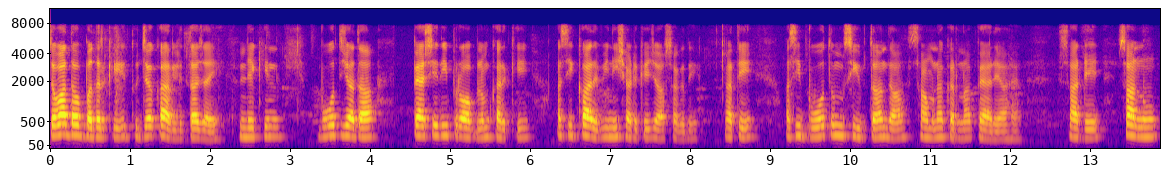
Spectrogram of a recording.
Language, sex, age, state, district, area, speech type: Punjabi, female, 45-60, Punjab, Hoshiarpur, urban, spontaneous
